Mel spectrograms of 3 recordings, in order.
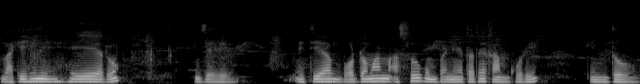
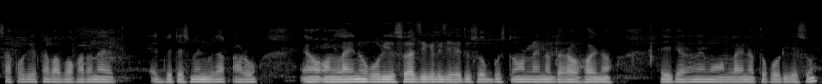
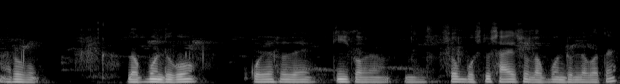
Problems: none marked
